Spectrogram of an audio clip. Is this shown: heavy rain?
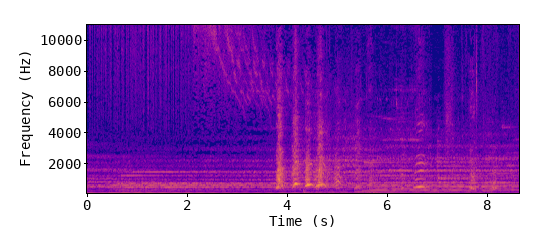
no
